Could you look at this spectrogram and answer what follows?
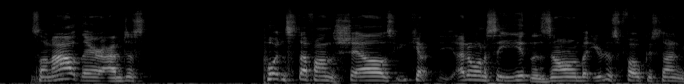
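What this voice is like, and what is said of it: Usual voice. Nothing is said of it.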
